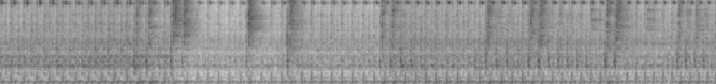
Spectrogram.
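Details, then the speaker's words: Single-cylinder engine idling after replacing a worn, rough flywheel bearing that had been making noise; even, steady thumping with no sharp metallic knock, much quieter than before. "อ่ะตอนนี้ก็เปลี่ยนแล้วก็ถือว่าเงียบใช้ได้นะครับ"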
